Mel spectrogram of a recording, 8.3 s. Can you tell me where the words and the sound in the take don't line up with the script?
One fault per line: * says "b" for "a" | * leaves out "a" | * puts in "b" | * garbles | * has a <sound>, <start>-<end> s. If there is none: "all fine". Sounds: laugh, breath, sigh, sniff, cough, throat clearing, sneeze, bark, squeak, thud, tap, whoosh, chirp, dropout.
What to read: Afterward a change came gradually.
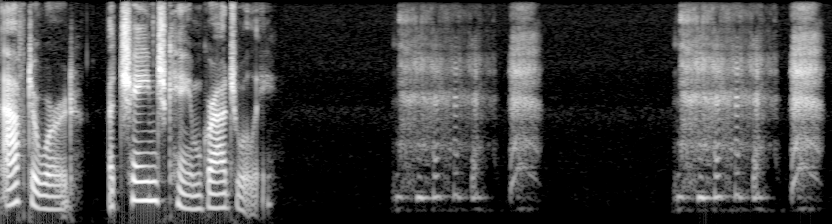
* has a laugh, 3.9-5.5 s
* has a laugh, 6.7-8.3 s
